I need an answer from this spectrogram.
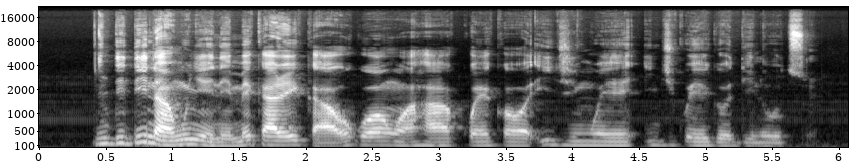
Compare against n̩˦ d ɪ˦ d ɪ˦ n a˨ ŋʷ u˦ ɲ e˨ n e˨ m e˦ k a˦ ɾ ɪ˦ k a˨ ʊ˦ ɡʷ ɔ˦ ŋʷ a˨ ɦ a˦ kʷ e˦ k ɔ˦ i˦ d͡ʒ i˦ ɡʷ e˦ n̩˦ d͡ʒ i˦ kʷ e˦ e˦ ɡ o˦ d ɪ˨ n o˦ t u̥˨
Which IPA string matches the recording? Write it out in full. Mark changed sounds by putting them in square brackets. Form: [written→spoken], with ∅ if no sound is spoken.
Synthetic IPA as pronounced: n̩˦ d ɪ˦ d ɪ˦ n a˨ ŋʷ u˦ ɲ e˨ n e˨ m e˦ k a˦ ɾ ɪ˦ k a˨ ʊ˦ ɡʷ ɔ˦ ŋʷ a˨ ɦ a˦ kʷ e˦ k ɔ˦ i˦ d͡ʒ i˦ [ɡʷ→ŋʷ] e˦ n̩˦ d͡ʒ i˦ kʷ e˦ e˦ ɡ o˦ d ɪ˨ n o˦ t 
